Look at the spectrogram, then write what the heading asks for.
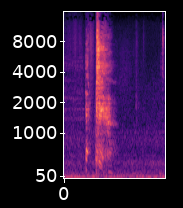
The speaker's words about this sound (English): As you can see, this podcast is live. We do not bleep out sneezes.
